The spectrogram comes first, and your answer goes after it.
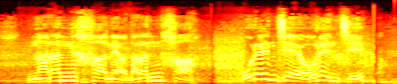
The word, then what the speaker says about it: naranja: 요거 나란자 나란자가 아니라 방금 검색했더 그제가 호다 호다라고 해서 발음이 이렇게 되는데 나란하네요.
